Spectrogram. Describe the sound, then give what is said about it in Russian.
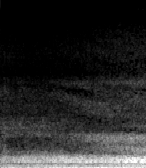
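Loud, steady roar of fast road traffic, with trucks and other vehicles rushing past on a busy highway while a hitchhiker waits by the road, and a deep engine rumble underneath; no voices. “Но, честно говоря, пока это выглядит маловероятным, потому что они все очень быстро тут едут.”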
